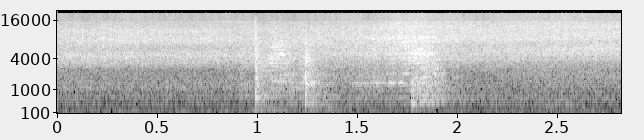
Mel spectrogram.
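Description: Steel spatula scrapes and taps twice on a flat-top griddle while ribeye and flank steak sizzle steadily beneath, a quick clatter then a longer scrape over a soft hiss.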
